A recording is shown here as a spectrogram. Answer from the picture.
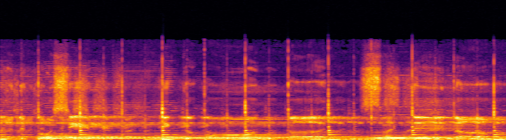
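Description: Shabad kirtan music: harmoniums playing a held, droning melody over tabla, whose deep bass strokes recur throughout.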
